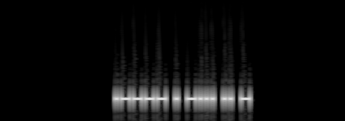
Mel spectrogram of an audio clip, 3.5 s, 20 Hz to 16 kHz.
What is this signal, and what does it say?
Morse code, heard as a keyed tone, about 39 wpm, 700 Hz. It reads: 1EBIT
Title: Five Challenging Letter-Number Combinations 40wpm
